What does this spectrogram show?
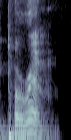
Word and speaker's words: Purim: The day of Purim.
